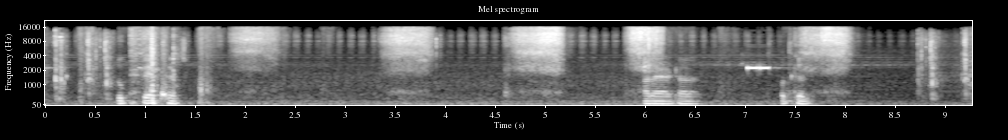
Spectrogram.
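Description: A broom sweeps across a wooden floor in short strokes.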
